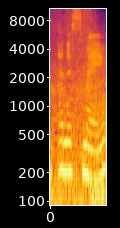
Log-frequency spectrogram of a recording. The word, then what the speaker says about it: Enys Men: Yeah, it's Maine rather than men. It's spelled men, pronounced Maine, because it's Cornish word for stone.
